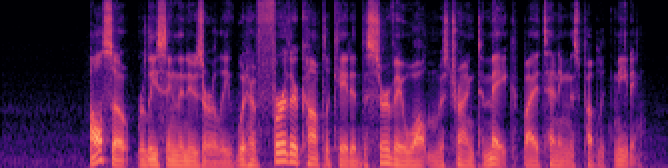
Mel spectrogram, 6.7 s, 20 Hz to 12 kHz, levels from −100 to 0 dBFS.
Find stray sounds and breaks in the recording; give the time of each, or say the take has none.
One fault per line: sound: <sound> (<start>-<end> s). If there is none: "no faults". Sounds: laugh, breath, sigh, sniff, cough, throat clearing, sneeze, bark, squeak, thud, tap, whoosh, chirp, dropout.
no faults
